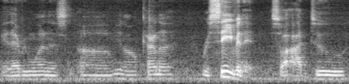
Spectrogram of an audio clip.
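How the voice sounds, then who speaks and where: A man, casually telling a personal story to his viewers, relaxed and chatty with frequent laughs. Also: fairly low pitch, unhurried, slight background noise. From Detroit, USA. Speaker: channel host.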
